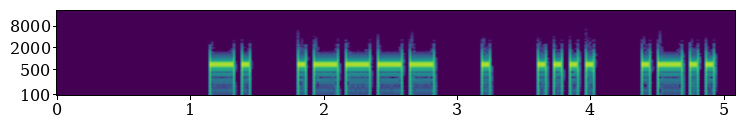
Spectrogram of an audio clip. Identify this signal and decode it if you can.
Morse code, heard as a keyed tone, about 20 wpm, spaced as for 15 wpm, 700 Hz. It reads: N1EHL
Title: 088 Lesson 15g - Number 5 - Call Signs 20wpm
